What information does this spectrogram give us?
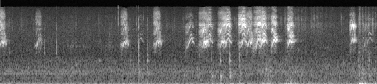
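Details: Female red-shafted Northern flicker calling: scattered high, clipped notes that build into a denser cluster of sharp chips near the end, over a low rumble.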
